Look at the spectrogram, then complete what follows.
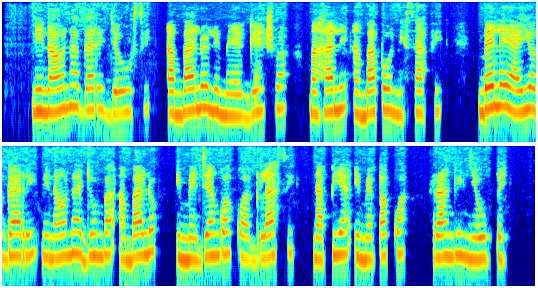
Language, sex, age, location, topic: Swahili, female, 18-24, Nakuru, finance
